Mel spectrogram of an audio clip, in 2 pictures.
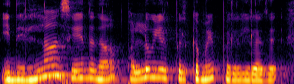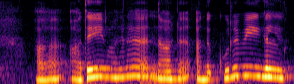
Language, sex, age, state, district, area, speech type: Tamil, female, 30-45, Tamil Nadu, Tiruppur, urban, spontaneous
